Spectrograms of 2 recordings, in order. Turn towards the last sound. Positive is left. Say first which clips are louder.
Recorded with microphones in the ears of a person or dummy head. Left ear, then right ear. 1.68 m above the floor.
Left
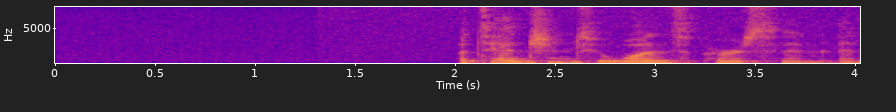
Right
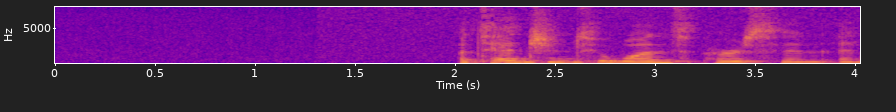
# right 1 dB
turn(degrees=5)  # may be behind; listen again after turning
